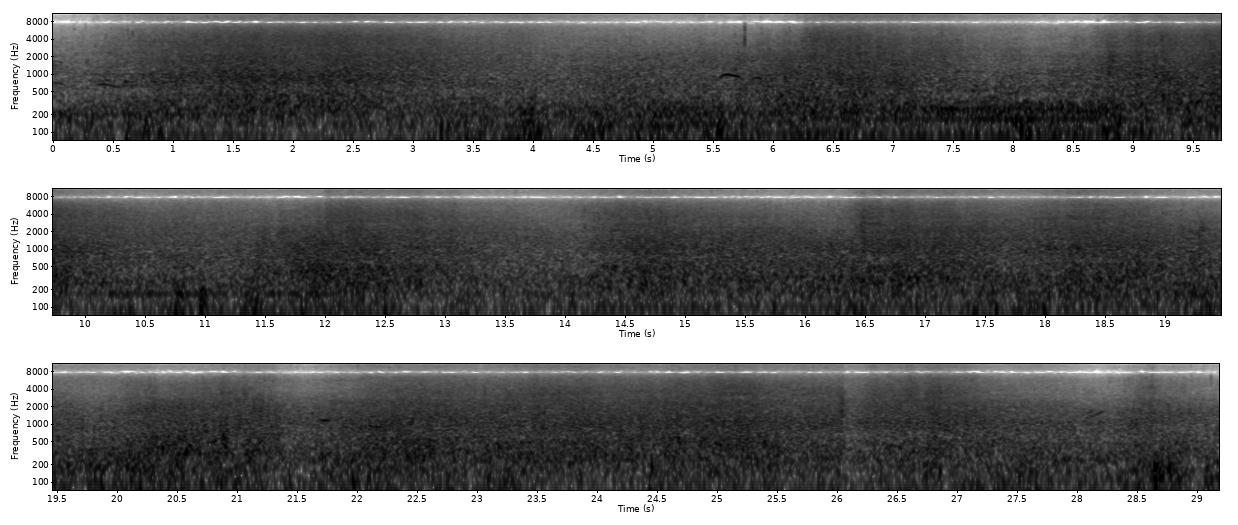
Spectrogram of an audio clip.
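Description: Heavy wind buffeting the microphone in surges every couple of seconds over the rush of sea water, with a low engine hum underneath for roughly the first ten seconds.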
